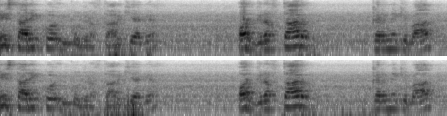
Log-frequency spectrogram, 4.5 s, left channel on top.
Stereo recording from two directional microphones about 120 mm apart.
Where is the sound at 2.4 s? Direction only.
15° right (ahead or behind).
